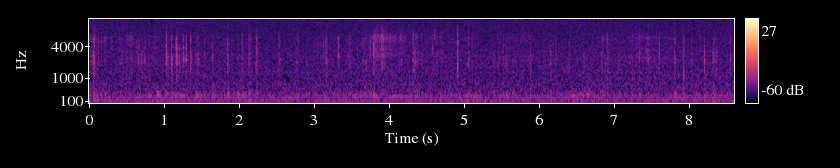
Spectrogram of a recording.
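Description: Long acrylic nails tap and then scratch across a flat holographic mermaid-scale-print fabric. Faint, bright little clicks and scratchy ticks sit over a steady, quiet low hum.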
